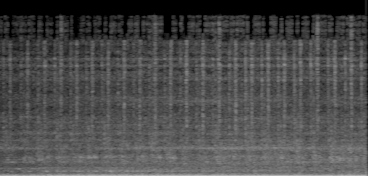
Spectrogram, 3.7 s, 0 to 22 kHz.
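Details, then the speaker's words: 1968 Ford F100 with 360 V8, after rebuilding a Motorcraft 2150 carb that fixed a surging idle; Flowmaster exhaust. Deep, rumbly idle with sharp ticking in time with firing from a leaking exhaust manifold. "So you can probably hear that manifold leak. I'll address that next probably."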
